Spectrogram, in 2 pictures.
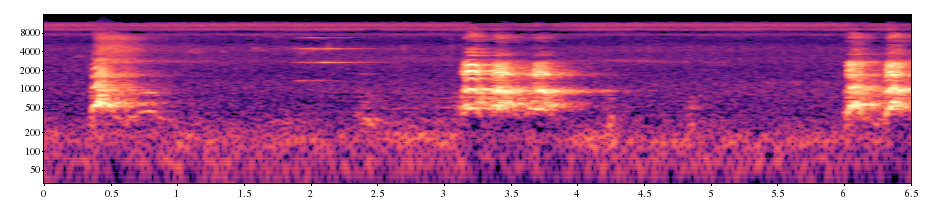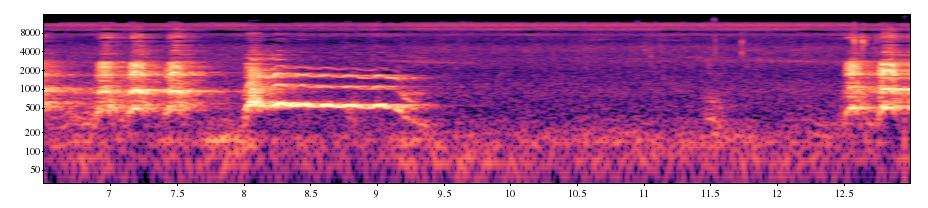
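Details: Noisy dog barking repeatedly: single barks, then rapid double and triple barks, one drawn-out howling whine with rising-falling harmonics near nine seconds, more barks after a pause.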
